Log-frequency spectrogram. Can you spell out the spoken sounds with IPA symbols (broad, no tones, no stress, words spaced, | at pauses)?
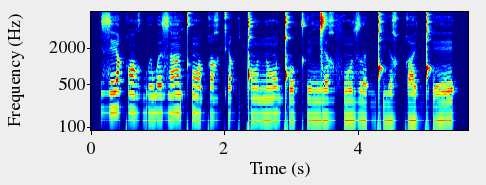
zeqõʁ ɡʷɪwəzã kʰõqɪʁkʼiq ǃõnõǃʼokʰɪ ŋ͡ǀeʁfõzlə ǃʼiʁ qɪ ǃʼe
